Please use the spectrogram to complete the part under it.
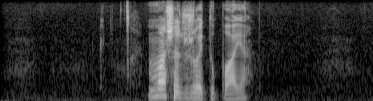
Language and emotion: Russian, angry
